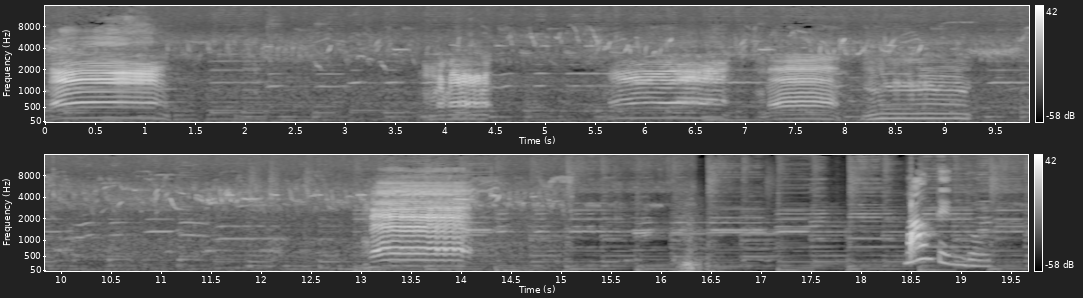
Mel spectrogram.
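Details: Bighorn sheep bleating: a series of wavering, harmonic-rich bleats, each about a second long, coming in separated bursts, with background music throughout.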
